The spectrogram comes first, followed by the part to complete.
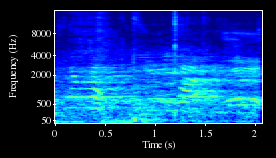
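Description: Indistinct voices around a boxing ring, with a dull thud from the ring a little under a second in.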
